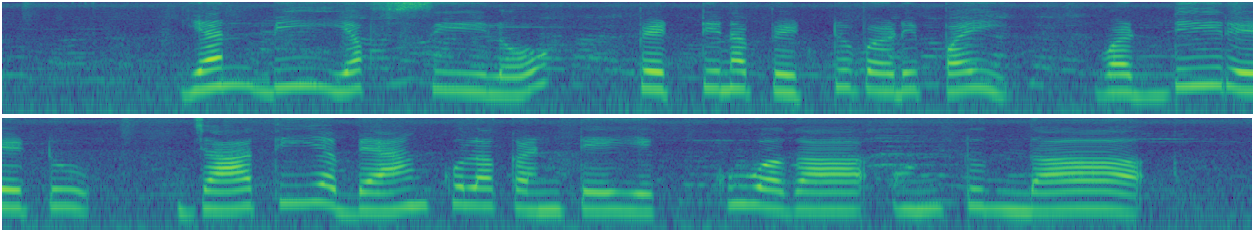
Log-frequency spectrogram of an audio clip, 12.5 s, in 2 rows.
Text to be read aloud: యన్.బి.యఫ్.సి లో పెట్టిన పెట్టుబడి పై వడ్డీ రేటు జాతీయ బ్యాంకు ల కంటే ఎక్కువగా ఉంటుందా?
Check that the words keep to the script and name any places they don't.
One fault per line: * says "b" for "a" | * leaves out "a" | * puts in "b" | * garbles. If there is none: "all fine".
all fine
